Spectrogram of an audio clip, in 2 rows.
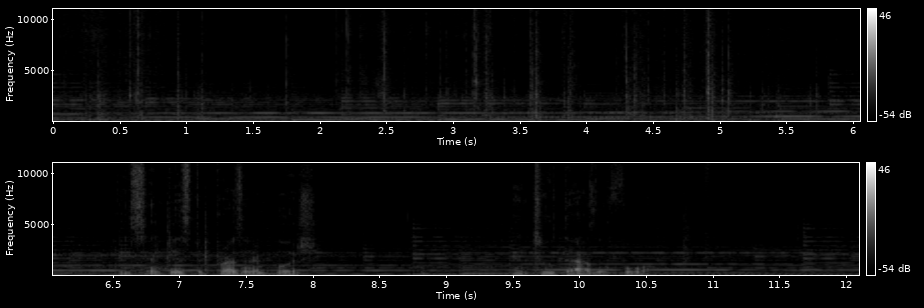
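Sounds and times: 
man unfolding a sheet of paper with crisp crackling rustles: 0.0 - 7.8
speech: 6.6 - 8.2, 9.5 - 10.6.

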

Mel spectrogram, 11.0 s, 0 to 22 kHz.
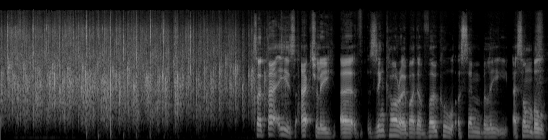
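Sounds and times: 
audience applause: 0.0 - 5.7
speech: 5.1 - 10.9.

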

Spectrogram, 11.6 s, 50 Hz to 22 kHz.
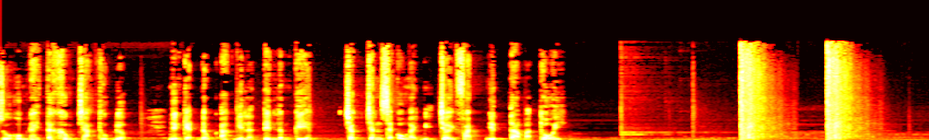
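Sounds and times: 
speech: 0.0 - 7.2
loud sharp gunshots: 9.3 - 11.1.

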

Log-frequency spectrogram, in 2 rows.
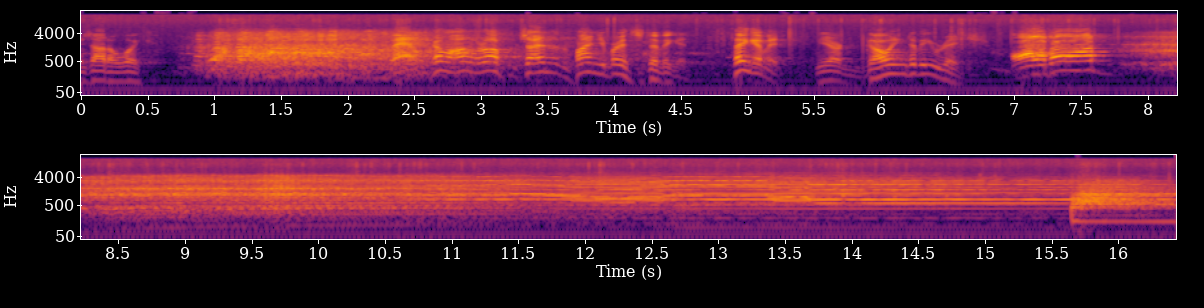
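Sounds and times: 
speech: 0.0 - 7.8
laughter: 0.8 - 4.8, 7.9 - 11.8
bells ringing: 10.6 - 16.4.

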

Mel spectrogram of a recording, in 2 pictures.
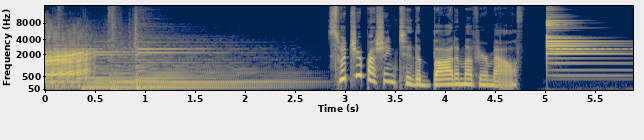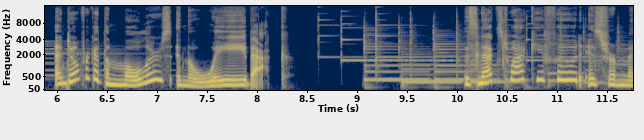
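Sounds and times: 
sheep bleating: 0.0 - 0.6
speech: 2.9 - 4.8, 6.0 - 8.4, 10.1 - 11.7.

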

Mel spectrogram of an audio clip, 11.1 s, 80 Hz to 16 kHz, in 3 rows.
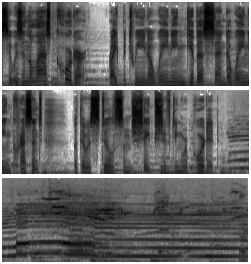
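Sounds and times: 
speech: 0.0 - 7.3
several wolves howling together: 3.4 - 4.1, 7.1 - 11.1.

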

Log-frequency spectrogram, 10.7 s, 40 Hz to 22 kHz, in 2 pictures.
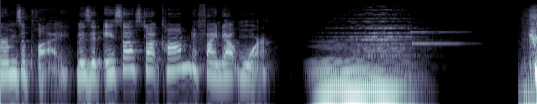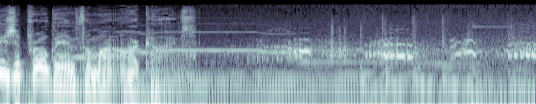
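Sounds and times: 
speech: 0.0 - 3.2, 5.3 - 7.4
sandhill cranes calling at the horseshoe bend of the Platte River in central Nebraska: 6.3 - 10.7.

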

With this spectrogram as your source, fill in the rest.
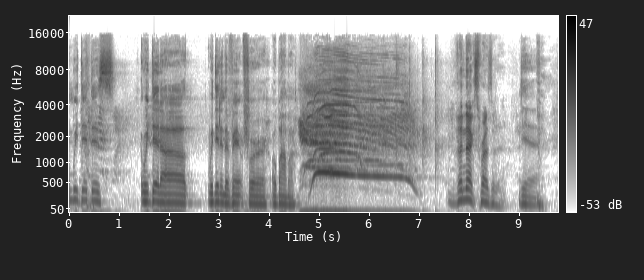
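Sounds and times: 
speech: 0.0 - 4.9, 7.6 - 9.5
high sustained whoop: 4.6 - 7.1
crowd cheering: 4.6 - 7.5.

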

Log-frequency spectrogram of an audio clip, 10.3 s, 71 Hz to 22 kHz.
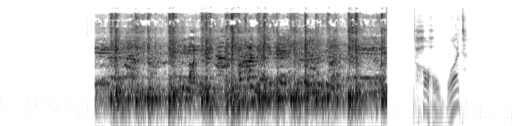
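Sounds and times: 
protesters banging on doors: 1.9 - 7.8
protesters clamoring: 1.9 - 7.8
speech: 9.1 - 9.5.

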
